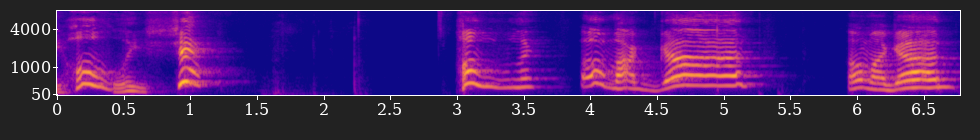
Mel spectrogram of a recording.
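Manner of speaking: high, slow amazed exclamation; stunned. Real, not acted. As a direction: gasp it out in disbelief. Stunned by a wholesale deal.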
